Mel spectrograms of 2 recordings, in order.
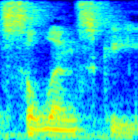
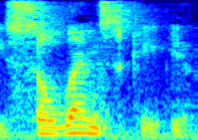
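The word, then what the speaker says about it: Szalinski: the last name in mind on how to pronounce it seninsky seninsky seninsky seninsky that's how you say it okay all right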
